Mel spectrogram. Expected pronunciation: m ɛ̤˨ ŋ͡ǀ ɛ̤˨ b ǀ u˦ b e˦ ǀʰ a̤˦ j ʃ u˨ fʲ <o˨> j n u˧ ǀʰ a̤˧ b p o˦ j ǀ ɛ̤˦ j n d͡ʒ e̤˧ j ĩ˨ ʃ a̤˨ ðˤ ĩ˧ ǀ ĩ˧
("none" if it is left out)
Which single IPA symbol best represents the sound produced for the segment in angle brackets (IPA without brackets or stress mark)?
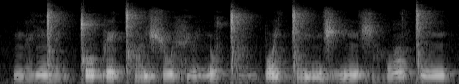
u˨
